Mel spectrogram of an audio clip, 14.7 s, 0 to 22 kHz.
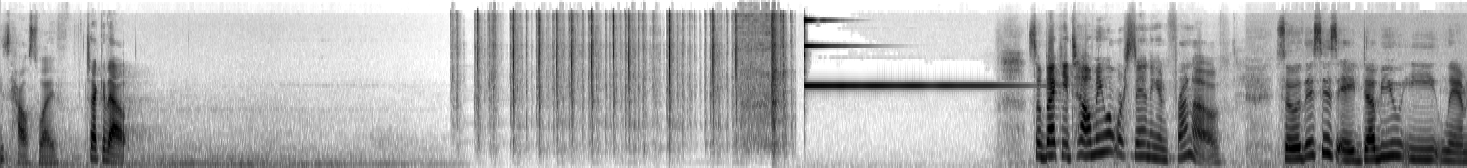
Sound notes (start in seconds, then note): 4.5 typewriter typing; 10.1 bell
